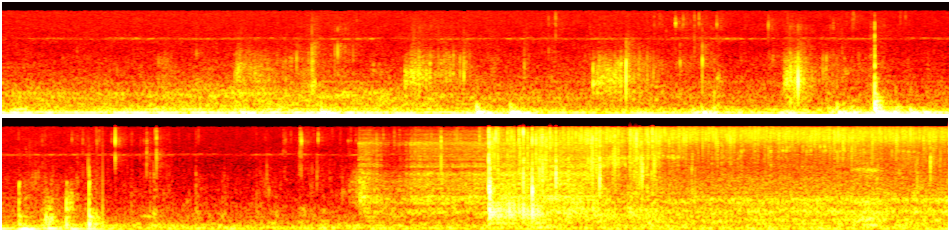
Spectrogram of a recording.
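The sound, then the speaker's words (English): Footsteps walk along a dock toward its end as a faint, irregular series of soft thuds and knocks. A quieter pause follows, then a broad, steady rushing hiss. “walk to the end of the dock here and listen to the water for a second.”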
